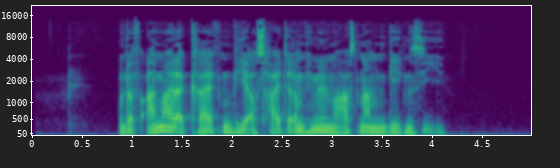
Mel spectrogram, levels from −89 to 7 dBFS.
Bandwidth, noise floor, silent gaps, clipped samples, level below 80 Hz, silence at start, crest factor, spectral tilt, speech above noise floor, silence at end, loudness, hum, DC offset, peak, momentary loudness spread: 14.5 kHz; -62 dBFS; none; under 0.1%; -44 dBFS; 0.85 s; 16 dB; -5 dB/octave; 44 dB; 0.85 s; -18 LUFS; none; under 0.1%; -2 dBFS; 10 LU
